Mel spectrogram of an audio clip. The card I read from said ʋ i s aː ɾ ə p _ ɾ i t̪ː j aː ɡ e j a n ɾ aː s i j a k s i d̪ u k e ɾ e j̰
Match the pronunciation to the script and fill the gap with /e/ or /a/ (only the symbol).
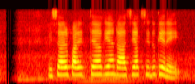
a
